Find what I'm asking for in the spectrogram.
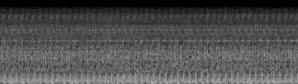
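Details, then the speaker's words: Honda 50/70/90cc small engine after rebuild, fitted in a scooter, warm after about 15 minutes of riding: steady even idle with a faint quick tick about three per second, no knocks; normal healthy "sewing machine" idle. "That's why they call these little sewing machines, is because they just have the tiniest little tick to them. I don't know, to me it's actually quite therapeutic. I can hear the parts working, but it's not invasive or anything."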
